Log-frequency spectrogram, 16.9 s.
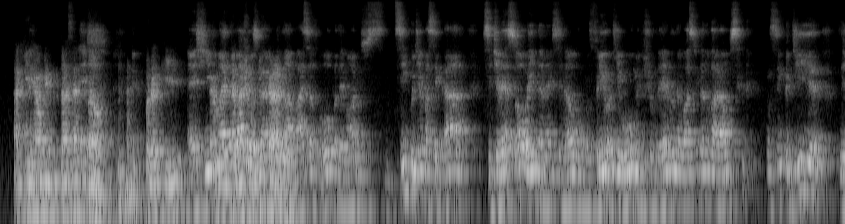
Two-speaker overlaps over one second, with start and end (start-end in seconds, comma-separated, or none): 4.2-5.8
